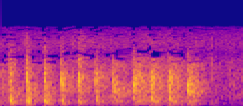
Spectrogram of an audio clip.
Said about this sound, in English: standing there knocking, I suddenly realized that the door was ajar.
